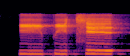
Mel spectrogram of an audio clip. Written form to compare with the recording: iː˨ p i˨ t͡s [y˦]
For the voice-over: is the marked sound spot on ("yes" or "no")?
no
